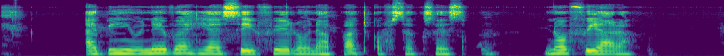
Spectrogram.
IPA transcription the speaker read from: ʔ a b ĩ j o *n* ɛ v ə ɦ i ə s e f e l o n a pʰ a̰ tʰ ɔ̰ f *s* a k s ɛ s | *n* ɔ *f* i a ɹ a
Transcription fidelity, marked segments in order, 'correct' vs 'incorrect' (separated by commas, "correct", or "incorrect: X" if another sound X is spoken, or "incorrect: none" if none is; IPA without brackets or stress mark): correct, correct, correct, correct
